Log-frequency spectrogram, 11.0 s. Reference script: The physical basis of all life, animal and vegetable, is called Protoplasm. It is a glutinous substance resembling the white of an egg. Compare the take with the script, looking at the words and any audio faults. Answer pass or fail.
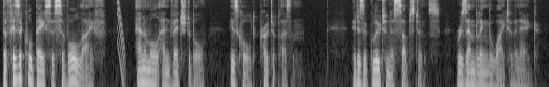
fail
